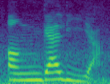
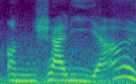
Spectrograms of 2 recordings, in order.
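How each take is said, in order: First: The middle consonant is a hard g sound. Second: The middle consonant is a soft j sound. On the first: The speaker calls it right. "ça se prononce exactement comme les mots garage et gâteau" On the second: The speaker calls it wrong. "il y a des gens qui disent Anjalia"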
